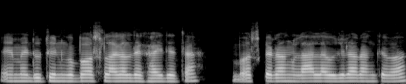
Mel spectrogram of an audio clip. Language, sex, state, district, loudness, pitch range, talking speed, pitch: Bhojpuri, male, Bihar, Saran, -16 LUFS, 150-155 Hz, 295 wpm, 150 Hz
